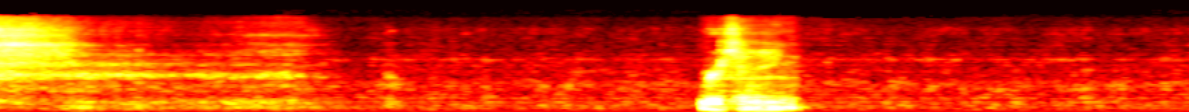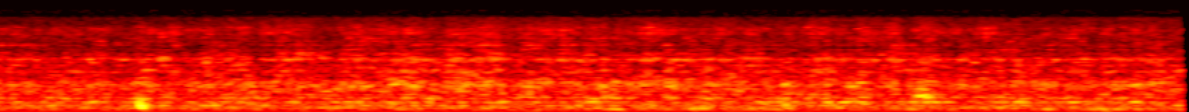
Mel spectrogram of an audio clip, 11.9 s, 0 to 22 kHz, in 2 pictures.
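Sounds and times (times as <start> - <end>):
deep inhalation in a guided breathing exercise: 0.0 - 1.6
speech: 3.6 - 4.1.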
